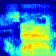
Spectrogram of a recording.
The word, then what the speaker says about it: Sab: Sab is how you pronounce it.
